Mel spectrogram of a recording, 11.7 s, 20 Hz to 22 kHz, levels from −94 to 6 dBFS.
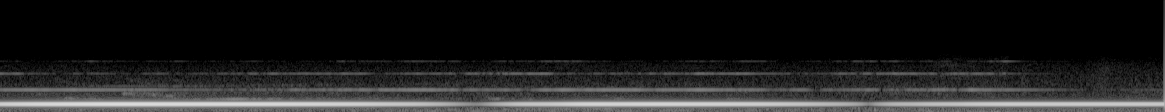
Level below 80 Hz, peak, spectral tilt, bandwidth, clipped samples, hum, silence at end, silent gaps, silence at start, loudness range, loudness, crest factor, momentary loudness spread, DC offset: -56 dBFS; -8 dBFS; -12.5 dB/octave; 1.6 kHz; under 0.1%; none; 0 s; none; 0 s; 8 LU; -16 LUFS; 8 dB; 15 LU; under 0.1%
